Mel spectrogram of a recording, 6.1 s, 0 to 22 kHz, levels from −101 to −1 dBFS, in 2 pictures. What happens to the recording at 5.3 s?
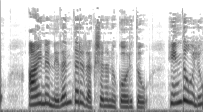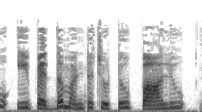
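A section at the wrong speed runs from 3.03 s, just after "నిరంతర రక్షణను కోరుతూ హిందువులు", to the end at 6.09 s, so it covers 5.3 s. The speech plays at about 0.66 times its recorded speed, likely from a wrong playback clock, so it sounds slow and deep, roughly seven semitones low.

MP3 compression is also present here, as it is throughout. Weak frequency detail flickers in a watery, swirly way. This plainly audible damage fits a low bitrate of about 49 kbps and likely comes from MP3 encoding.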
